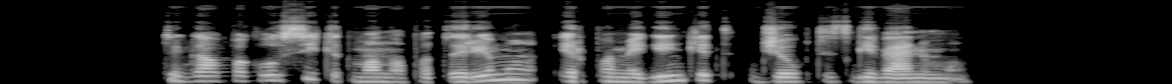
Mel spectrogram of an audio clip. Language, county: Lithuanian, Utena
